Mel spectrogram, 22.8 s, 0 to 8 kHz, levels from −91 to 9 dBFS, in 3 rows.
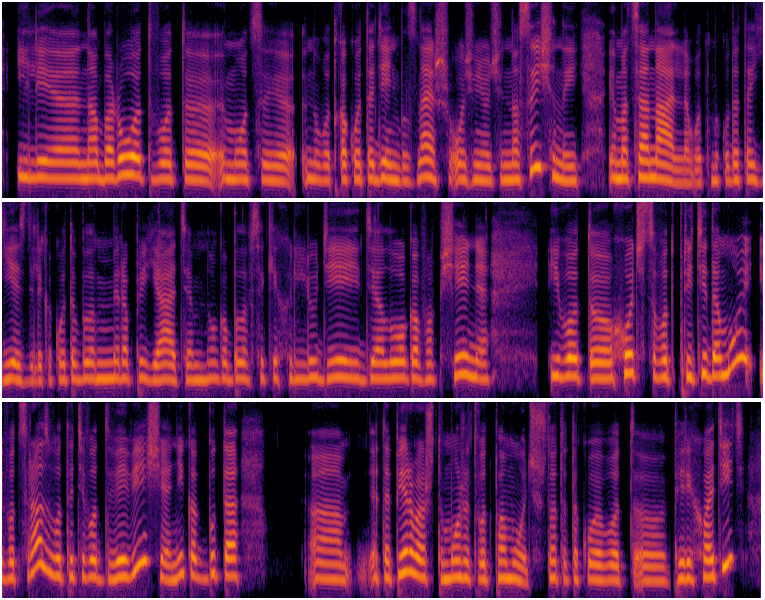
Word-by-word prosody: или, 210 -2 0
наоборот, 205 +4 +4
вот, 195 0 -4
э, 185 -2 +1
эмоции. 190 -2 -3
Ну 200 -2 -5
вот 180 -1 -6
какой-то 195 +1 -2
день 190 -1 +1
был, 175 - -7
знаешь, 205 +2 -2
очень-очень 185 -1 -3
насыщенный 195 - 0 0.3
эмоционально. 200 -6 +2
Вот 155 +2 -9
мы 175 - -5
куда-то 185 +2 -5
ездили, 180 -1 -2
какое-то 185 +2 -6
было 200 +1 -2
мероприятие, 195 -2 -2
много 195 +2 -4
было 200 +1 -3
всяких 205 +3 -9
людей, 205 +1 -1
диалогов, 205 +1 0
общения. 210 +1 0 0.6
И 235 -1 0
вот, 230 -2 +4
э, 200 0 +3
хочется 265 -2 +3
вот 220 0 0
прийти 230 +3 +1
домой, 360 - +4
и - - -5
вот 205 0 -2
сразу 310 +3 +2
вот 235 -1 0
эти 225 0 -3
вот 220 -3 0
2 205 +4 +4
вещи, 370 - +2
они 200 +6 -1
как 240 -4 0
будто, 235 +1 +2 0.7
э, 195 -2 -2 0.3
это 215 - -2
1, 255 -1 +6
что 200 0 -6
может 210 -1 +1
вот 195 -1 -1
помочь, 200 -7 -1
что-то 210 -2 -5
такое 190 0 -2
вот, 180 -1 -2
э, 175 -1 -2
перехватить, 220 - +2
200 Hz, 150 wpm, -23 LUFS, 185-220 Hz, 0.7 s, 1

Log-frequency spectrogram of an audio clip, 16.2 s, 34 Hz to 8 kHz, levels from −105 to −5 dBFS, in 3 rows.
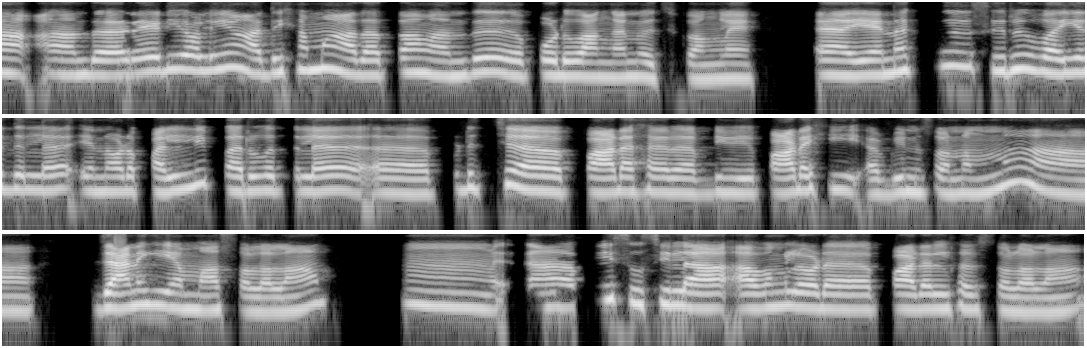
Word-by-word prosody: அ - - +4 0.3
அந்த 235 0 -2 0.2
ரேடியோலயும் 290 +2 +1
அதிகமா 290 +5 -1
அதத்தான் 240 +3 -1
வந்து 225 +4 -1 0.3
போடுவாங்கன்னு 215 -2 0
வச்சுக்கோங்களேன். 195 0 -4 0.4
அ - - +5 0.2
எனக்கு 280 +8 -3 0.2
சிறு 285 +2 -1
வயதுல, 250 -1 0 0.2
என்னோட 230 0 -2
பள்ளி 255 +9 0
பருவத்தில, 230 0 -2 0.3
அ, - - -1 0.3
பிடிச்ச 260 +3 -9 0.4
பாடகர் 220 0 +3
அப்படின் 210 +1 -5 0.2
பாடகி 235 +2 +2
அப்படின்னு 215 +2 -5
சொன்னோம்னா, 215 - -3 0.8
ஜானகி 240 +3 +6
அம்மா 200 -1 0
சொல்லலாம். 185 +5 -1 0.5
ம். 230 -3 -3 0.3
அ, - - +1 0.2
பி. 325 - -4
சுசீலா 250 -4 +3 0.2
அவங்களோட 225 0 0 0.3
பாடல்கள் 210 0 0
சொல்லலாம். 185 +1 -2
230 Hz, 120 wpm, -21 LUFS, 210-255 Hz, 0.8 s, ஜானகி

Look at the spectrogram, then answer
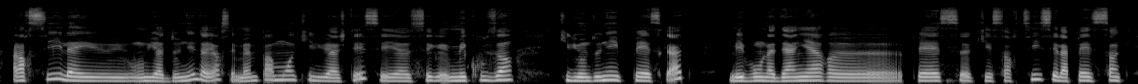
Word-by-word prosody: Alors 185 -1 +2
si 245 +1 -2
il 215 -5 +2
a 185 -2 +5
eu 165 -1 +1
on 160 -1 -2
lui 165 -1 +3
a 155 - +1
donné 170 +10 0
d'ailleurs, 195 0 +1
c'est 170 - -6
même 175 +2 -1
pas - - -2
moi 210 +1 0
qui 200 0 -8
lui 170 -1 -1
ai - - +2
acheté, 155 - -2
c'est, 160 -11 -2
heu - - -4
c'est 175 +6 -3
g - - +1
mes 175 +1 +3
cousins 200 +3 +1 0.4
qui 190 - -3
lui 175 0 +3
ont 170 - +4
donné 190 +4 +3 0.2
PS4, 175 - +2 0.5
mais 170 +1 +5
bon 175 +2 +1
la 165 -1 +2
dernière, 175 +2 +2
heu, 160 - 0 0.2
PS 175 -1 +1
qui 170 - -6
est - - -3
sortie 230 +8 -4
c'est 210 -4 0
la 165 -1 +3
PS5. 180 0 -2
175 Hz, 215 wpm, -24 LUFS, 165-190 Hz, 0.5 s, a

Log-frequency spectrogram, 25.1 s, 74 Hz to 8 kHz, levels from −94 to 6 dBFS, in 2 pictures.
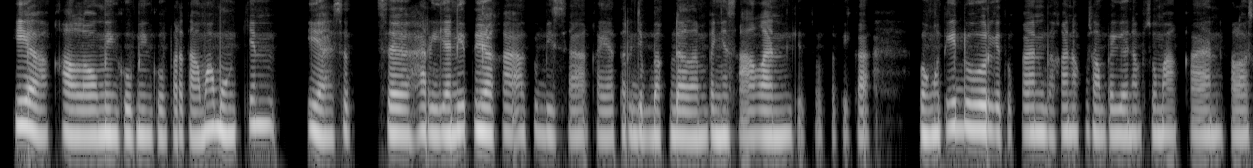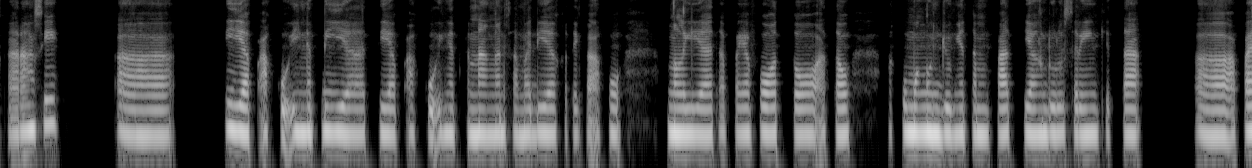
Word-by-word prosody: Iya 225 -6 +6
kalau 185 -2 +1
minggu-minggu 190 -1 +1
pertama 190 +2 0
mungkin 225 +4 +3 0.2
ya 205 -5 +3
se 205 +1 -9 0.3
seharian 195 0 +2
itu 210 +1 +1
ya 200 - +7
Kak, 195 -2 -7
aku 205 - -14
bisa 190 0 -8
kayak 185 -1 -8
terjebak 190 -2 -4
dalam 180 -1 0
penyesalan 185 0 0
gitu. - - -21
Ketika - - -12 0.5
bangun 195 0 +3
tidur 220 -1 +4
gitu 200 0 -7
kan, 200 0 0
bahkan 200 +2 -4
aku 205 - -22
sampai 190 -1 -5
gak 190 0 -1
nafsu 195 0 -7
makan, 195 -1 -5
kalau 185 0 -5
sekarang 215 +2 0
sih, 245 +2 -4 0.6
eee, 185 -2 -1 0.6
tiap 210 -3 +4
aku 185 -2 -6
ingat 200 0 +3
dia, 200 -1 +1
tiap 195 -1 -3
aku 195 -3 -8
ingat 195 0 -2
kenangan 195 0 +2
sama 190 -1 -2
dia, 195 +1 0
ketika 190 -1 -9
aku 195 -1 -6 0.4
ngeliat 195 -1 +4
apa 190 - -15
ya, 200 - -1
foto 195 -1 -2
atau 195 -1 -3 0.4
aku 205 - -16
mengunjungi 195 -1 +7
tempat 195 0 -2
yang 195 -1 +2
dulu 195 0 -1
sering 195 0 -1
kita, 195 -1 -4 0.6
eee, 185 -1 +1
apa - - -58
195 Hz, 140 wpm, -24 LUFS, 190-200 Hz, 0.6 s, ya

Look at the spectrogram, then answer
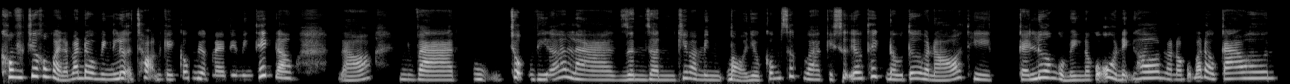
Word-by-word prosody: không 340 -1 +6
chứ 385 - +6
không 365 -2 +2
phải 235 - +4
là 200 - -1
bắt 275 - +3
đầu 285 -3 +3
mình 240 0 0
lựa 280 - +3
chọn 310 -8 0
cái 225 -1 -3
công 295 0 -2
việc 265 -3 +1
này 205 -1 0
vì 430 - -4
mình 415 0 -8
thích 410 +2 +6
đâu. 290 -1 +2 0.4
Đó, 210 +9 -1 0.3
ưm, 230 -2 -7
và, 210 -1 +4 0.2
ừm, 240 -1 -1 0.3
trộm - - +3
vía 230 +1 -1
là 215 -5 0
dần 215 +1 -1
dần 210 -2 -1
khi 290 - -1
mà 265 - +1
mình 210 -3 -4
bỏ 210 -5 +1
nhiều 200 +3 -2
công 275 +1 -3
sức 375 +5 -2
và 240 -3 -1
cái 230 - -7
sự - - -1
yêu 280 - +3
thích 375 +1 -2
đầu 225 -3 -1
tư 270 0 +2
vào 235 - +2
nó, 200 +8 0
thì 230 -5 -3 0.3
cái 220 -1 +2
lương 295 +3 +3
của 230 - +1
mình 200 +1 -2
nó 210 - -3
cũng - - 0
ổn 230 - +3
định 225 +3 -1
hơn 290 +2 +3
và 245 - -2
nó 220 -1 -2
cũng 190 - -8
bắt 170 - +2
đầu 260 - +2
cao 265 +3 +3
hơn. 285 0 -1
240 Hz, 280 wpm, -23 LUFS, 215-285 Hz, 0.4 s, không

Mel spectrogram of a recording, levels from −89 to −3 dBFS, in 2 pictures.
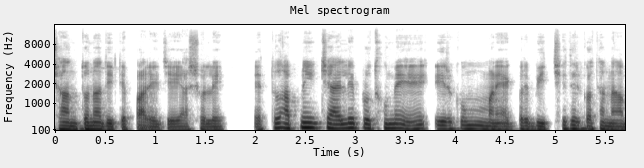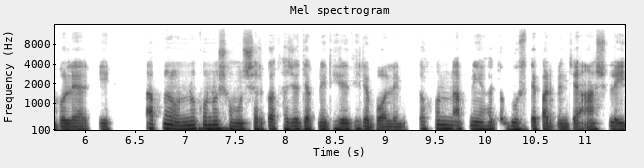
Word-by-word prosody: সান্ত্বনা 120 0 +3
দিতে 105 -1 0
পারে। 100 - -1
যে 100 - -1
আসলে 100 0 -2 0.4
এ - - -1
তো 160 - 0
আপনি 160 +4 +3 0.2
চাইলে 150 +1 +4
প্রথমে 150 +1 +1 0.4
এরকম 125 +1 0 0.2
মানে 110 0 +1
একবারে 115 +3 -2
বিচ্ছেদের 125 +4 0
কথা 115 +2 -1
না 105 - 0
বলে 105 0 +2
আরকি 105 0 -6 0.5
আপনার 145 -1 +1
অন্য 120 +2 +3
কোন 135 0 +4 0.2
সমস্যার 115 +1 +1
কথা 115 +2 -2
যদি 115 - +1
আপনি 110 +2 -2
ধীরে, 110 -4 +2
ধীরে 120 -4 0
বলেন, 100 0 -2 0.2
তখন 135 +2 -2 0.2
আপনি 125 +1 -3
হয়তো 115 - -2
বুঝতে 115 +1 0
পারবেন 105 -1 -2
যে 105 - -2 0.2
আসলেই 110 0 -1
115 Hz, 185 wpm, -20 LUFS, 110-130 Hz, 0.5 s, চাইলে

